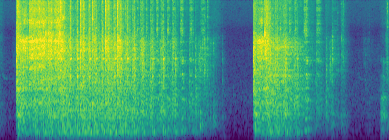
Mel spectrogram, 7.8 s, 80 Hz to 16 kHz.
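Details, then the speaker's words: Craftsman LT3000 lawn tractor engine with a new battery, intake tube and carburetor fitted but no fuel hooked up: two long bursts of slow, even chugging. It cranks lazily and never catches; something is rattling inside and the engine is suspect. "good now it doesn't sound like it's got any RPMs which is all right y'all something ain't right about this"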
